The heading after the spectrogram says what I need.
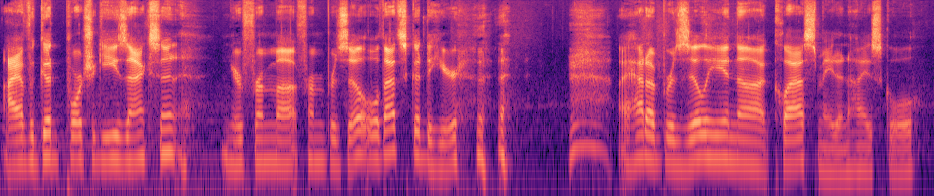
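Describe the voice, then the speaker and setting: A game streamer chats casually while playing and reading viewer comments, easygoing and musing as his thoughts often trail off. His voice is a little high and his pace measured.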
